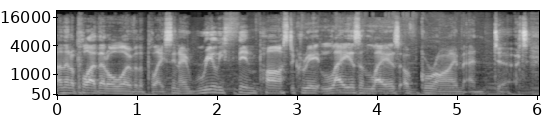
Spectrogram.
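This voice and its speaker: A man talks with a strong Australian accent. Music plays in the background. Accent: broad Australian. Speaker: hobby and terrain-building YouTuber. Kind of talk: tutorial voiceover. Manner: animated.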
